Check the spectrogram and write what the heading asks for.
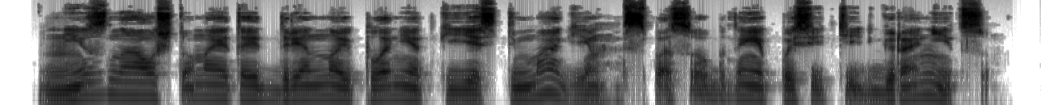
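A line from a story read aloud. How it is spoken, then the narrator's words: Muffled hollow voice. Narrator (Russian): глухо сказал один из них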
